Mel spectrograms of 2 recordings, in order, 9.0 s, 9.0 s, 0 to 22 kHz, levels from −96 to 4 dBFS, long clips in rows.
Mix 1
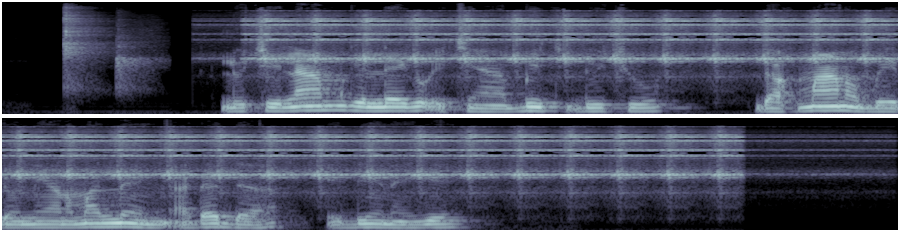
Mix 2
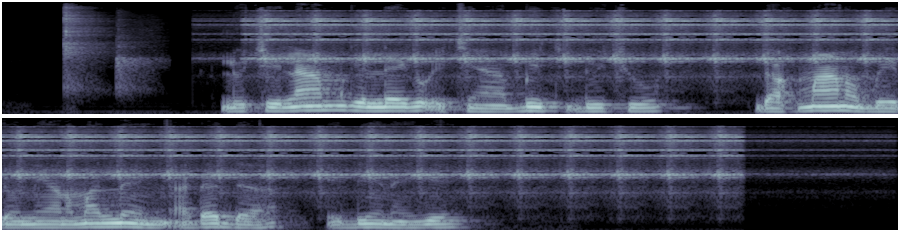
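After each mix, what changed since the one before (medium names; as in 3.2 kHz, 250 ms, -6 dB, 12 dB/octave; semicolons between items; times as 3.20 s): master: add peaking EQ 4.5 kHz -7 dB 2.8 oct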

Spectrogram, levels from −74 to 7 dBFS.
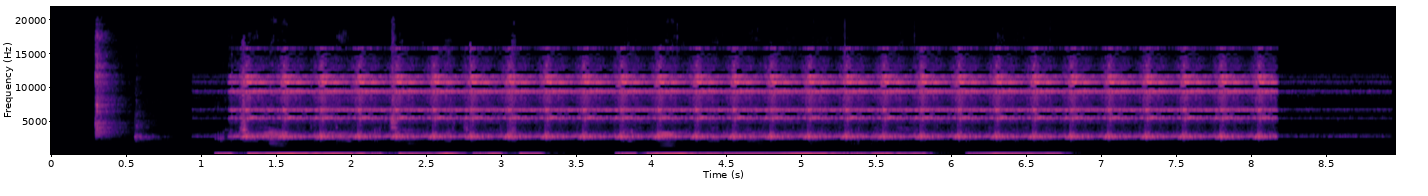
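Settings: master: add Chebyshev band-stop 160–2800 Hz, order 4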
